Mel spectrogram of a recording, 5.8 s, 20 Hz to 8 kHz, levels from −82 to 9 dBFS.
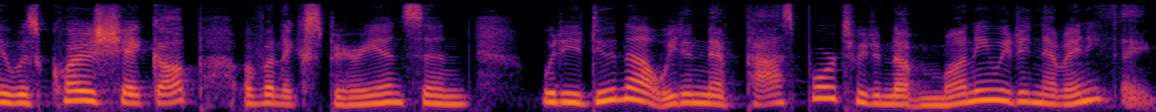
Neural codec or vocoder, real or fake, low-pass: codec, 16 kHz, 0.5 kbps, X-Codec, HuBERT features, trained on LibriSpeech; fake; 7.2 kHz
